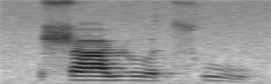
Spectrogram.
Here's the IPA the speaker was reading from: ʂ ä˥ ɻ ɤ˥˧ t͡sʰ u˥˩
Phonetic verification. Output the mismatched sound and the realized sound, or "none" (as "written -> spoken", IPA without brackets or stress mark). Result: none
